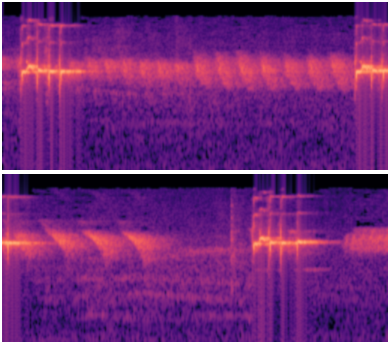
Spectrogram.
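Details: Canary singing restlessly: short bright trilled bursts of very high notes return about every two seconds, linked by softer rapid downslurred chirps in between.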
